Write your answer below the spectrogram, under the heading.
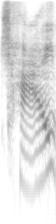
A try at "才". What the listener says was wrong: without h that means uh a flat tone without without uh the curling of the tongue thai instead of chai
